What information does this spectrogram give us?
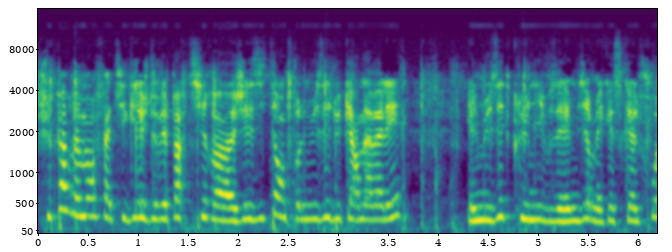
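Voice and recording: A woman talks at a fast pace with a fairly high pitch.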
